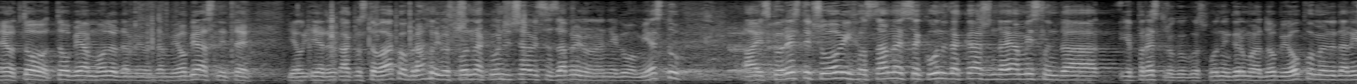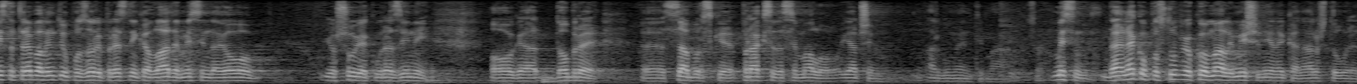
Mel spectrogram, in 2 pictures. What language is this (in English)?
Croatian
